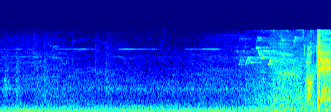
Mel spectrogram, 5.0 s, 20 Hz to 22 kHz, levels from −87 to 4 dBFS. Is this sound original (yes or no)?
no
